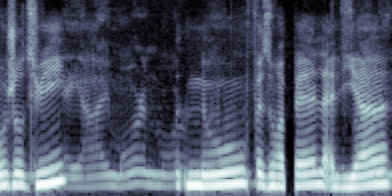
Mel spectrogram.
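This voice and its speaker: A woman with a Quebec accent at a very slow pace. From Quebec (Sherbrooke). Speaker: patient partner and research coordinator. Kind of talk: conference keynote talk. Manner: hesitant, with filler sounds.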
